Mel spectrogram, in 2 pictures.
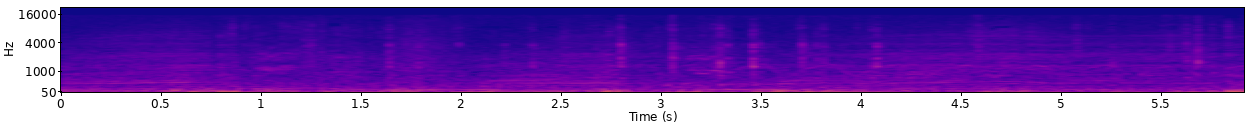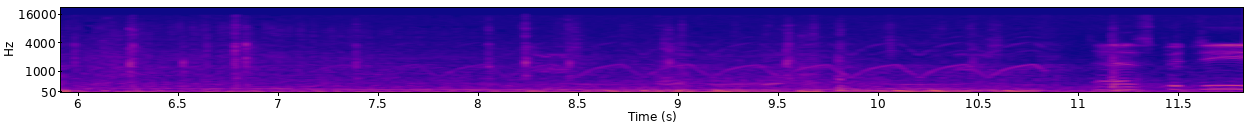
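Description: A police car siren in GTA V roleplay wails in rising and falling sweeps over a steady engine drone, growing more prominent toward the end.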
